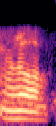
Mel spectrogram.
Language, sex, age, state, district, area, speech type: Kannada, female, 60+, Karnataka, Gadag, rural, conversation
